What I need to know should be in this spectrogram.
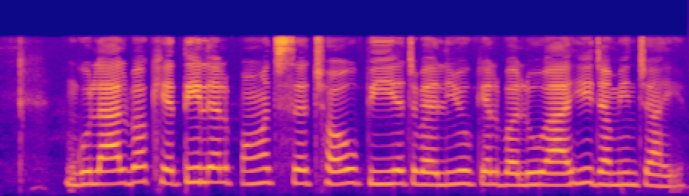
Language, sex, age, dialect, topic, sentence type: Maithili, male, 25-30, Bajjika, agriculture, statement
